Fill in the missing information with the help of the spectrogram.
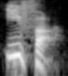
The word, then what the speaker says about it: Aoife: Ayoif. Hello once again from Edmonton. It's always so enjoyable listening to you. Oh, there we go. It's pronounced Aoife. Pronounced Colleen. Aoife, Colleen. Both Irish names meaning beautiful daughter.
